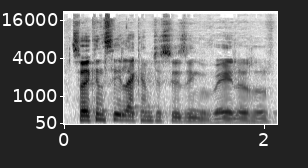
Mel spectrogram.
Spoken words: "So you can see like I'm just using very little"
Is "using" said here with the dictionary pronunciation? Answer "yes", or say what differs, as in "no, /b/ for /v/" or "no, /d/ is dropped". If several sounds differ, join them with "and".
yes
